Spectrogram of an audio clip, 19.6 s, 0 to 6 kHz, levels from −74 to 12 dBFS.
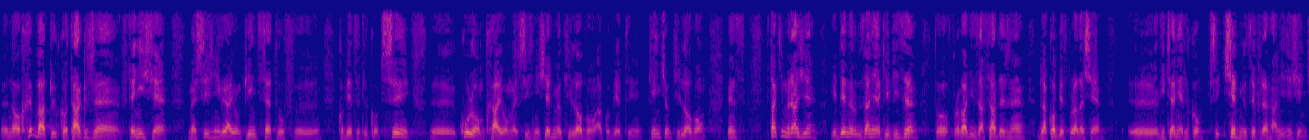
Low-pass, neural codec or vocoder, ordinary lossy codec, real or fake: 5.4 kHz; none; none; real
